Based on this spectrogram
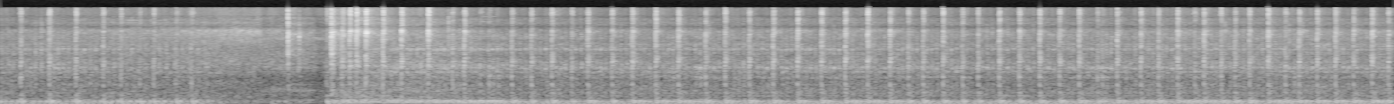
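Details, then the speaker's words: Yamaha RX King two-stroke (hard to shift gears) at steady fast idle, not ridden: rattling, dull flat note with no crispness; engine down on power by sound, cause not pinned down. "Udah kelihatan kalau ini mesin tidak power, dari suara udah kelihatan. Ini motor nggak lari ya bos, tenaganya ngempet. Dari suara mesin kedengeran banget."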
